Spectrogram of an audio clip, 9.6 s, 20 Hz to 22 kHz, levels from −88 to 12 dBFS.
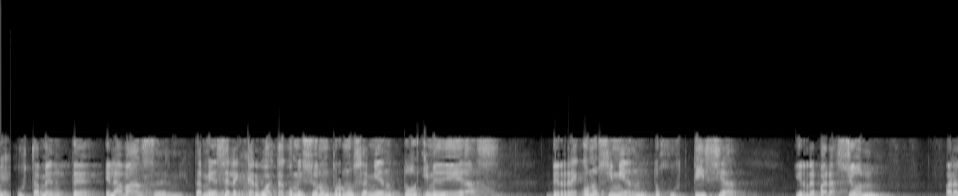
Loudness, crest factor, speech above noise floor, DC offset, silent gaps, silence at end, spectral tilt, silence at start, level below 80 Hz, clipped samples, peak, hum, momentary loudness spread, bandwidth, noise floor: -17 LUFS; 18 dB; 31 dB; under 0.1%; none; 0 s; -3.5 dB/octave; 0 s; -66 dBFS; under 0.1%; 0 dBFS; none; 8 LU; 7.2 kHz; -49 dBFS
